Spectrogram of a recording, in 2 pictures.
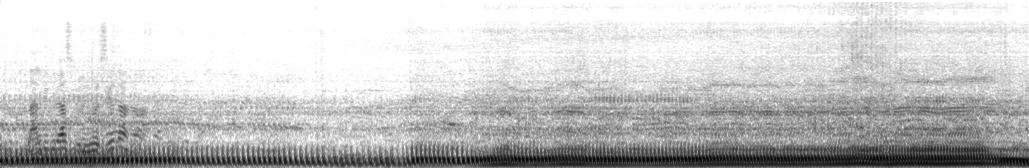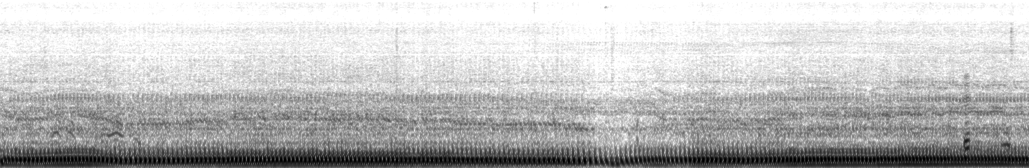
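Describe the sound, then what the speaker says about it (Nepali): Motorcycle riding a rough mountain road through rhododendron forest on the route from Salleri to Selgudi ridge, a steady loud engine drone running throughout with occasional clatter and dips, while people talk over it. "त्यो बाइक ठिक छ नि यस्तो बाटोमा"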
